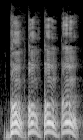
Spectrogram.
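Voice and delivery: high, loud rapid booms; imitated gunshots. Storyteller mimics shots coming at him, loud gunfire booms. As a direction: punch out each boom like a shot.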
